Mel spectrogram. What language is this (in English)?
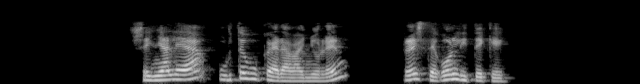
Basque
